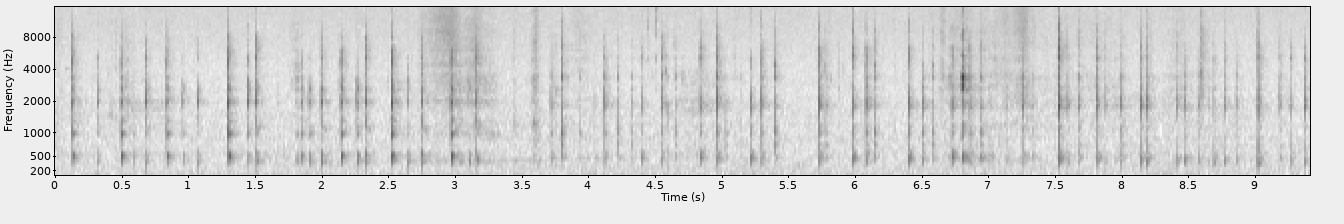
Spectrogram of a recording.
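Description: Fingertips tap rapidly and lightly on a hand-painted wooden box with freehand roses on it; it holds contents, so it is kept fairly level rather than tilted around. The taps are short, dry, hollow clicks with a woody tone near 500 Hz, coming in quick irregular bursts and dying away almost instantly.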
